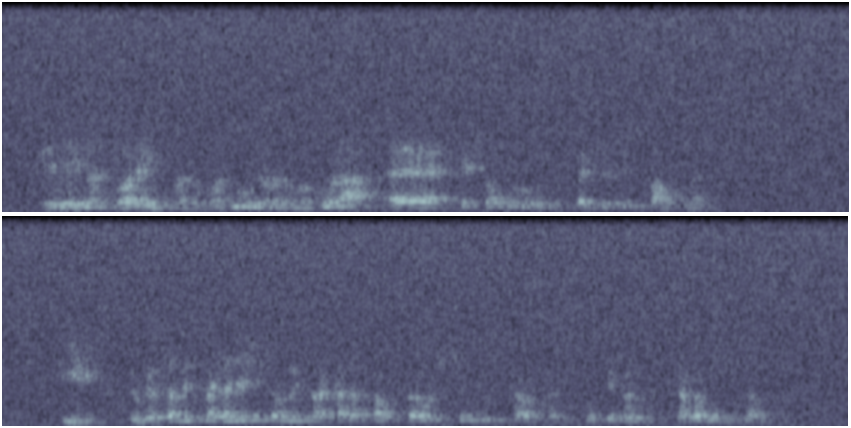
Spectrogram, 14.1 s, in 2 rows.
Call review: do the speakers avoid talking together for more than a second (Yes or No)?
Yes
